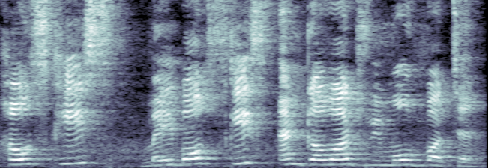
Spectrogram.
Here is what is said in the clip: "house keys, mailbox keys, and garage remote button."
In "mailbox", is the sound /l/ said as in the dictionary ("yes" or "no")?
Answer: no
